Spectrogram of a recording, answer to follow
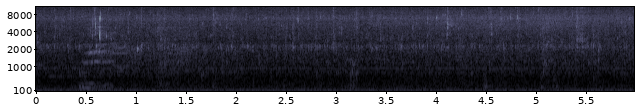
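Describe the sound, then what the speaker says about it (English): Water runs and trickles quietly during a water change on a garden koi pond, a soft, continuous flow over a steady low hum, faint and without speech. "doing the first water change on the pond itself"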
